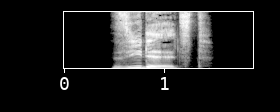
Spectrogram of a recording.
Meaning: second-person singular present of siedeln
- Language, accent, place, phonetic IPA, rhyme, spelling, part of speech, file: German, Germany, Berlin, [ˈziːdl̩st], -iːdl̩st, siedelst, verb, De-siedelst.ogg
